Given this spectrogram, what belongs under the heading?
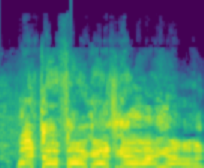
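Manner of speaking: high, loud shout; mock bewildered scream. Imitating a parent amid the chaos at home, bewildered screaming. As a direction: yell in frantic confusion.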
